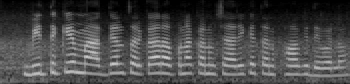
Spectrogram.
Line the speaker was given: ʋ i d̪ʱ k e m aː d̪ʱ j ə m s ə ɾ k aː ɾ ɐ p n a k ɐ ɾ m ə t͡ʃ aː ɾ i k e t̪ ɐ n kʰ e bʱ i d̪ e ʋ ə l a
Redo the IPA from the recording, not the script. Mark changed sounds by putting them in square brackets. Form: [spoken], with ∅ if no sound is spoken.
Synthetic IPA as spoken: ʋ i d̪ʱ k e m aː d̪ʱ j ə m s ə ɾ k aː ɾ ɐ p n a k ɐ ɾ m ə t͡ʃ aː ɾ i k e t̪ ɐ n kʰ [a] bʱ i d̪ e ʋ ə l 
